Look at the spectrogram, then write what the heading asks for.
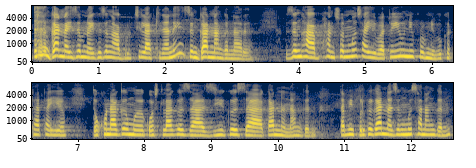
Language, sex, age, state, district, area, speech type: Bodo, female, 45-60, Assam, Udalguri, rural, spontaneous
